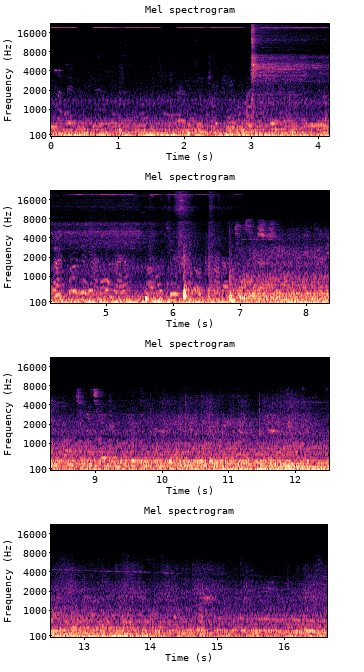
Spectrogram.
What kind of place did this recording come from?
bus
